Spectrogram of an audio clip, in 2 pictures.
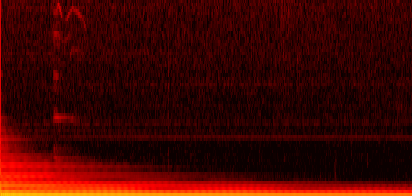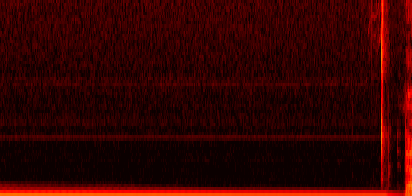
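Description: A Chapman Stick rings out one long sustained note through a Stickup pickup with a shelving high-end roll-off, mellow and steady, fading slowly over about eight seconds before cutting off abruptly.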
